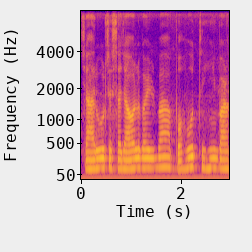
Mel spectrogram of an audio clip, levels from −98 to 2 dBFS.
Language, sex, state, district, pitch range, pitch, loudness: Bhojpuri, male, Bihar, Muzaffarpur, 120-135 Hz, 130 Hz, -17 LUFS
